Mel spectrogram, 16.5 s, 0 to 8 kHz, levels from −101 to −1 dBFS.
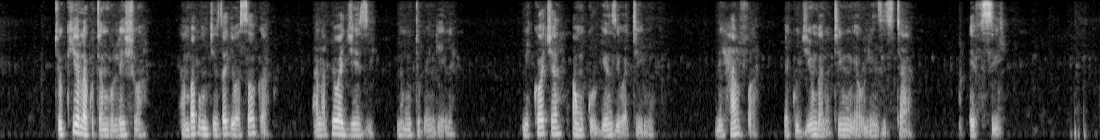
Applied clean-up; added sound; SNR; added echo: none; none; none; none.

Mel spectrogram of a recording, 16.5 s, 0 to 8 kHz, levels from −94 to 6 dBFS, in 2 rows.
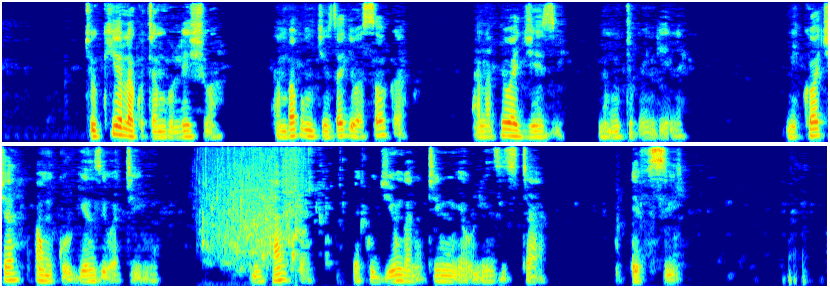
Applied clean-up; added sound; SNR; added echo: classical method Wiener filter.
